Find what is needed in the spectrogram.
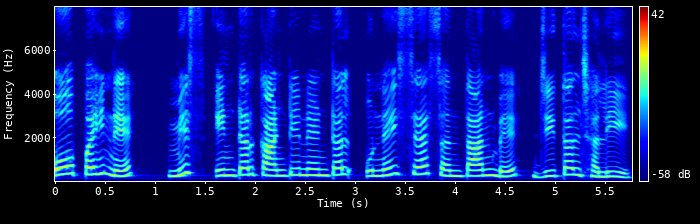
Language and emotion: Maithili, neutral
